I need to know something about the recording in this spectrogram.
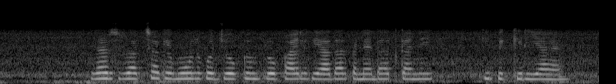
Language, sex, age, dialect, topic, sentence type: Hindi, female, 60-100, Awadhi Bundeli, banking, statement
